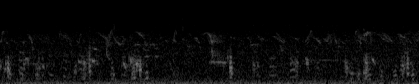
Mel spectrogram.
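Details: Chickens in a flock, hens clucking: many short, overlapping clucks and chatter with brief higher squawks, a steady busy murmur with no crowing heard.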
